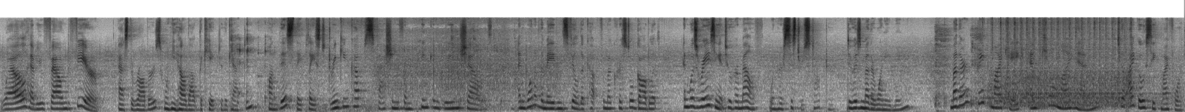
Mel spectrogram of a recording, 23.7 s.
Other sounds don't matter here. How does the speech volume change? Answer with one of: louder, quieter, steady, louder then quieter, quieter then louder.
steady.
